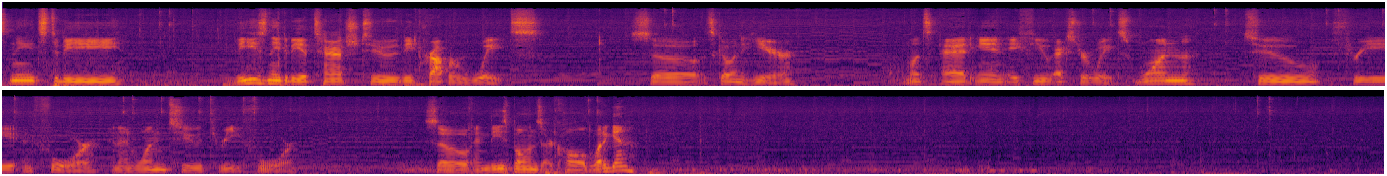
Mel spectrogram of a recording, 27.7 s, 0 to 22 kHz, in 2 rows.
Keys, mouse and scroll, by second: 0.5 Tab, 1.6 right click, 2.6 shift+right click, 4.0 ctrl+l, 6.6 click, 7.4-8.4 scroll down 19, 10.9 click, 12.1 click, 13.2 click, 13.8 click, 15.0 click, 15.4 click, 15.8 click, 16.3 click, 19.3 Tab, 19.7 right click.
